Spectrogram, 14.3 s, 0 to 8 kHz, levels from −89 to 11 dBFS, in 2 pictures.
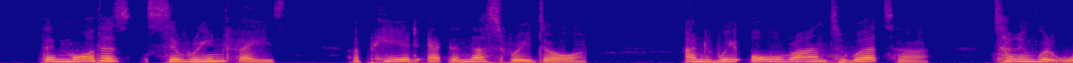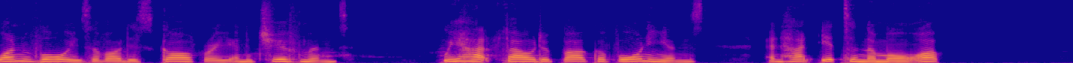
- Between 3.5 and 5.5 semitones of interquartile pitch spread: No, average, 3.0 semitones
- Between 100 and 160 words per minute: Yes, average, 155 wpm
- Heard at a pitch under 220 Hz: No, high, 240 Hz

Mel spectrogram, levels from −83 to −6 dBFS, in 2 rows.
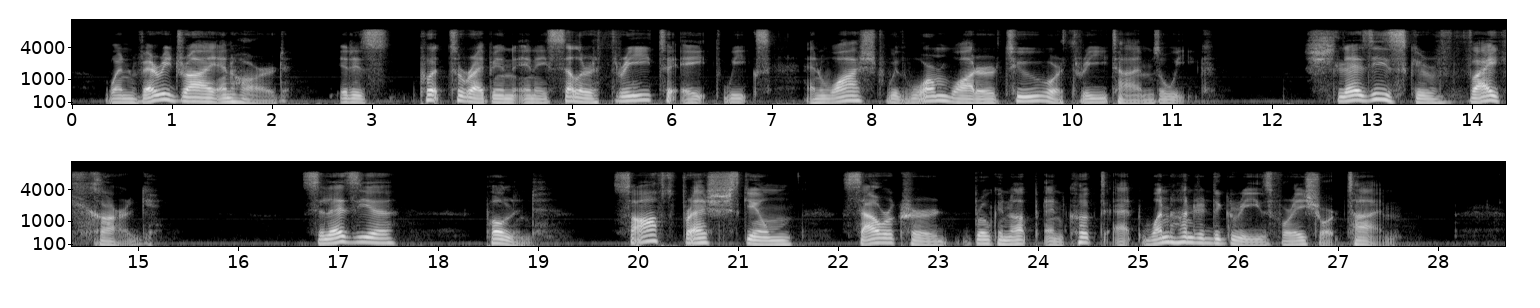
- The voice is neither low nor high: No, low, 110 Hz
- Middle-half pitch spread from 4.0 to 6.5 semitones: Yes, wide, 5.6 semitones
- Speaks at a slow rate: Yes, slow, 100 wpm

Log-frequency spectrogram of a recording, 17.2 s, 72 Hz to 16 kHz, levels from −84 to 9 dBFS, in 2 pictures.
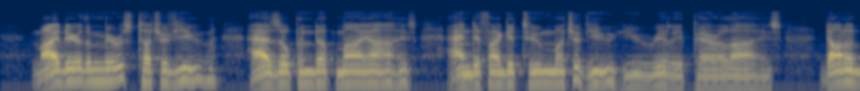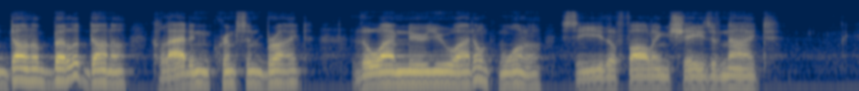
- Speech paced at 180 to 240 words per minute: No, average, 155 wpm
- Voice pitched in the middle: No, low, 115 Hz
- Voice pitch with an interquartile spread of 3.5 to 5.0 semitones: Yes, average, 3.9 semitones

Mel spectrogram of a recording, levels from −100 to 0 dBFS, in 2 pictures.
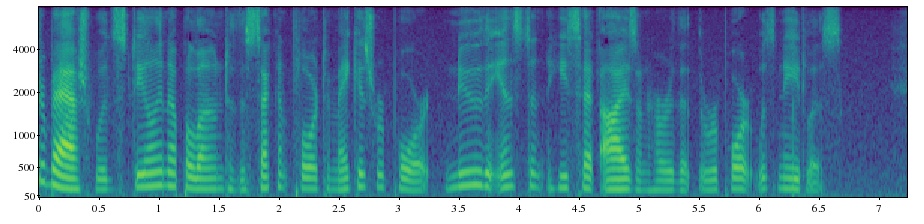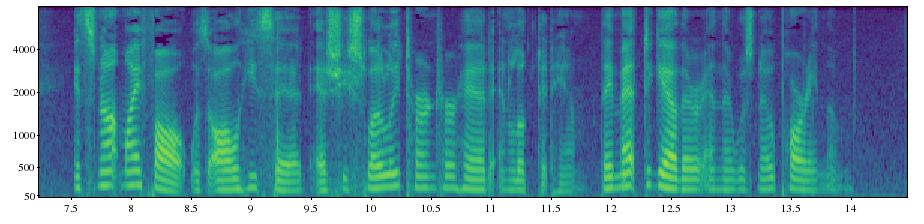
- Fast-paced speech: Yes, fast, 215 wpm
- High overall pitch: No, medium, 165 Hz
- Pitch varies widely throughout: No, average, 3.4 semitones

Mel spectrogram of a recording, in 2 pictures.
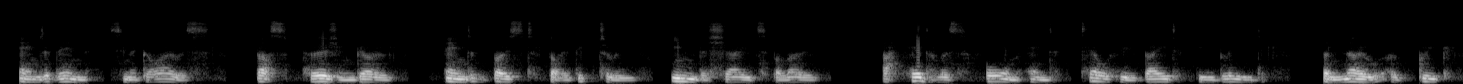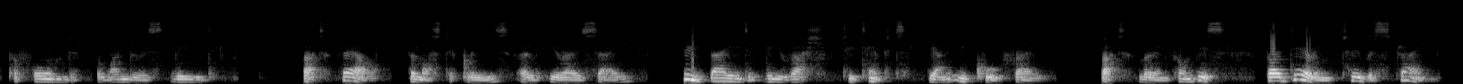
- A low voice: Yes, low, 115 Hz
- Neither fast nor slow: No, slow, 115 wpm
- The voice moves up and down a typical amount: Yes, average, 3.6 semitones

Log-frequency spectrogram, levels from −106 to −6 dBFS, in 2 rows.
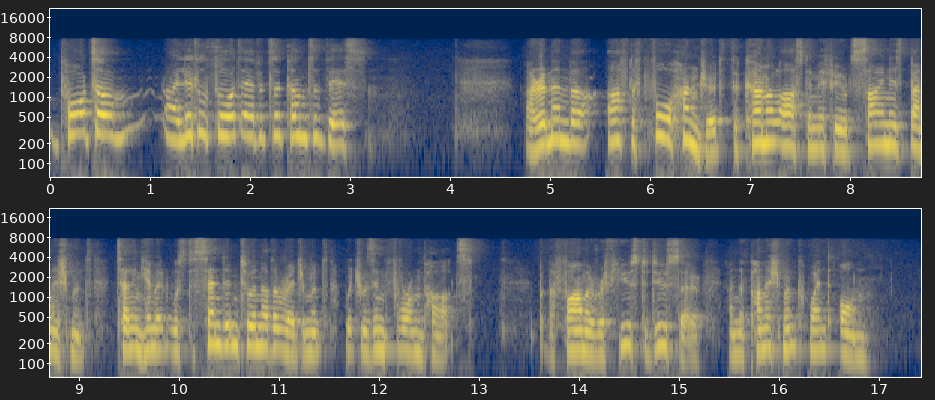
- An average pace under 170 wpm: No, average, 190 wpm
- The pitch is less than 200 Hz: Yes, medium, 185 Hz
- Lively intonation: Yes, wide, 6.0 semitones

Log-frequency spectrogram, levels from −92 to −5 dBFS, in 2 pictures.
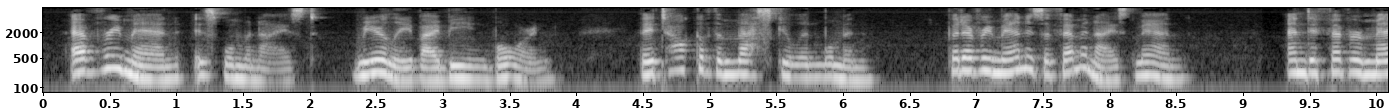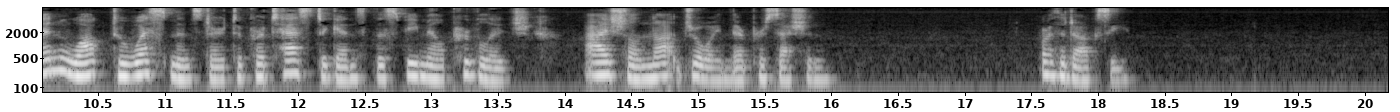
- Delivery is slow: Yes, slow, 130 wpm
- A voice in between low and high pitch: Yes, medium, 175 Hz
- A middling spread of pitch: No, wide, 5.7 semitones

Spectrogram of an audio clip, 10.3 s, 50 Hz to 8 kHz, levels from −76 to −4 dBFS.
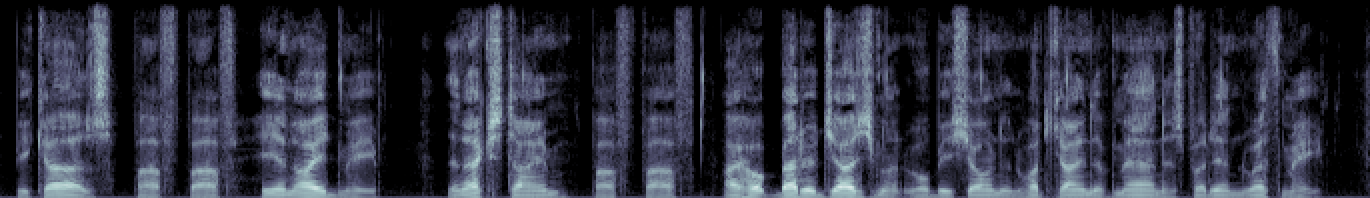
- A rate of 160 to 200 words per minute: No, average, 145 wpm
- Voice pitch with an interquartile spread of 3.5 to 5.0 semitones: Yes, average, 4.3 semitones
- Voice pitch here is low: Yes, very low, 95 Hz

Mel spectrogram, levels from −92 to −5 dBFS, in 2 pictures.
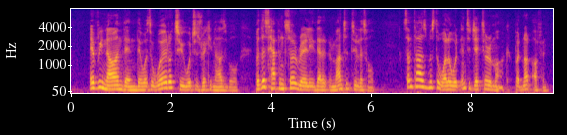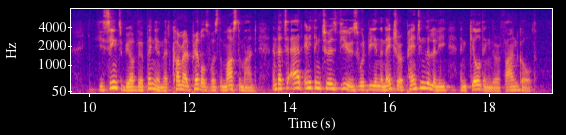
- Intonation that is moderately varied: No, wide, 6.0 semitones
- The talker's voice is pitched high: No, low, 130 Hz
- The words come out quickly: Yes, fast, 215 wpm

